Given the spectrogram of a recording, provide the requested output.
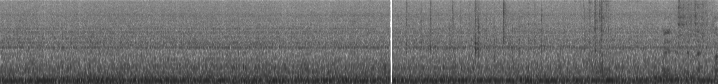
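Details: Natural gas furnace, possibly propane, on a service call; blower fan runs with a steady even whoosh and low hum, no rattles or scraping; normal blower operation.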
